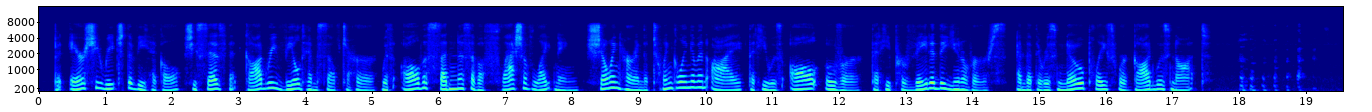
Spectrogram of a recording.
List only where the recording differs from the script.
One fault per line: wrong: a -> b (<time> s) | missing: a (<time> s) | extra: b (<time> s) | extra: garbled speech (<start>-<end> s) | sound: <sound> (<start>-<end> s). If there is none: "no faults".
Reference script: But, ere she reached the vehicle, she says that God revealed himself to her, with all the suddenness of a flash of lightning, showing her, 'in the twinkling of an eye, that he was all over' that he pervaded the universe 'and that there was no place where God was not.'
sound: laugh (18.0-19.4 s)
